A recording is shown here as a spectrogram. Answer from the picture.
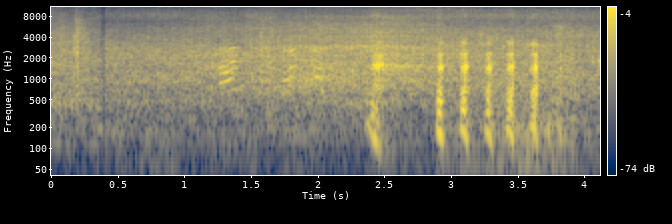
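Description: Quiet outdoor background hiss, with a few short stretches of low speech in the second half.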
